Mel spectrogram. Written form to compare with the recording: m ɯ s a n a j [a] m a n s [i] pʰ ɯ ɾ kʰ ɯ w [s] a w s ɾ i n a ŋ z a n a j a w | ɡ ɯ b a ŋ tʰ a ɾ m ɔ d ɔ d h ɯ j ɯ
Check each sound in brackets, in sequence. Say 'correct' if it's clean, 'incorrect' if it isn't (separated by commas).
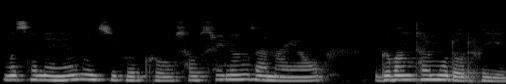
correct, correct, correct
